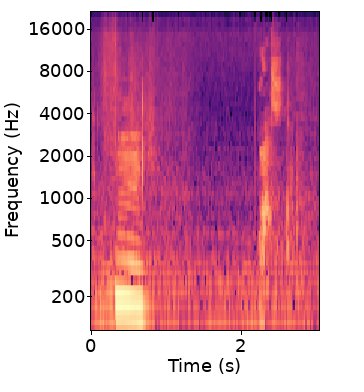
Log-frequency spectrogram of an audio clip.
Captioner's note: victim moans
